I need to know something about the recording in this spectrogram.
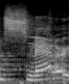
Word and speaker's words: Schnatter: Kentucky Papa John's founder John Schnatter is how you pronounce his name I don't know his last name is sounding to me like snot and it's really it's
